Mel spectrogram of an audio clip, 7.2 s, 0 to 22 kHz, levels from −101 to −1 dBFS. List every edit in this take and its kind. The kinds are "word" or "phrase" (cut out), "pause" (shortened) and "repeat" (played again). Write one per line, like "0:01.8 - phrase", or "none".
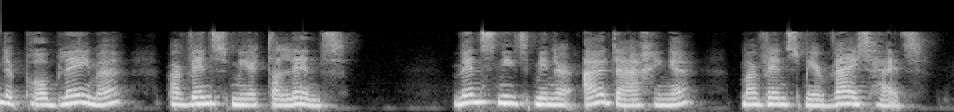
none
